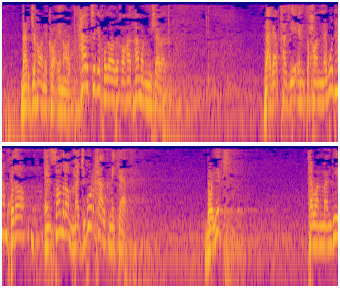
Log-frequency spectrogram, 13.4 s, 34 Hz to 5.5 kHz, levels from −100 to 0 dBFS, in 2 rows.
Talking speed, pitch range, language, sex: 115 wpm, 135-180 Hz, Persian, male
